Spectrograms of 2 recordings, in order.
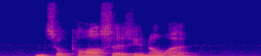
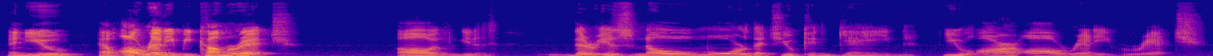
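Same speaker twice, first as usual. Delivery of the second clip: slow, mocking, louder; sarcastic; 2 semitones higher, 7 dB louder, slower than usual. Paul needling the proud Corinthians, sarcastic. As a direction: drag it out with sarcasm. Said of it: "he's saying it very sarcastically".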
